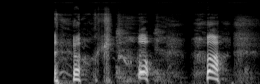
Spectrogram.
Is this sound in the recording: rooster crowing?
no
